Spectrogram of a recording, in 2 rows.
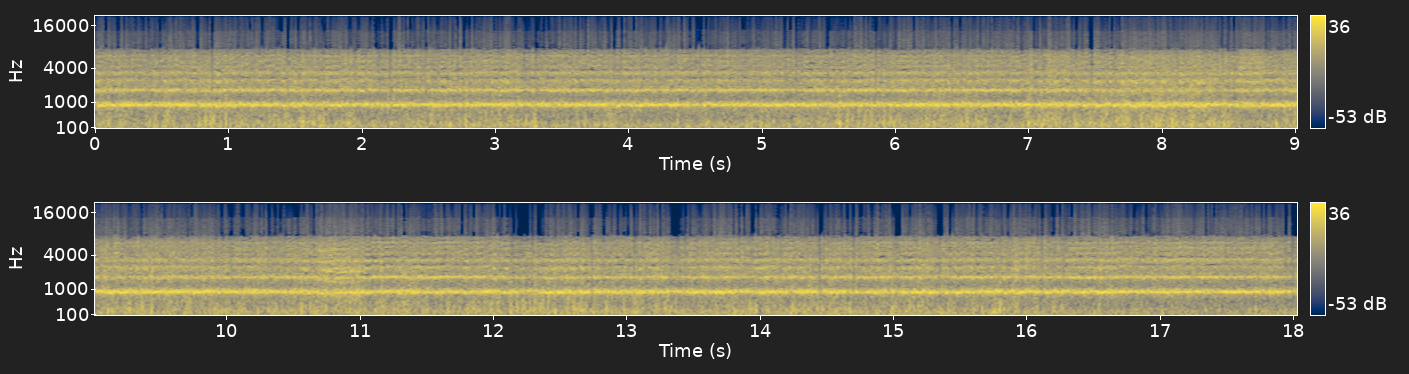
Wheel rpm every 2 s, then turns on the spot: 230, 230, 230, 230, 220, 230, 230, 230, 230.
none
